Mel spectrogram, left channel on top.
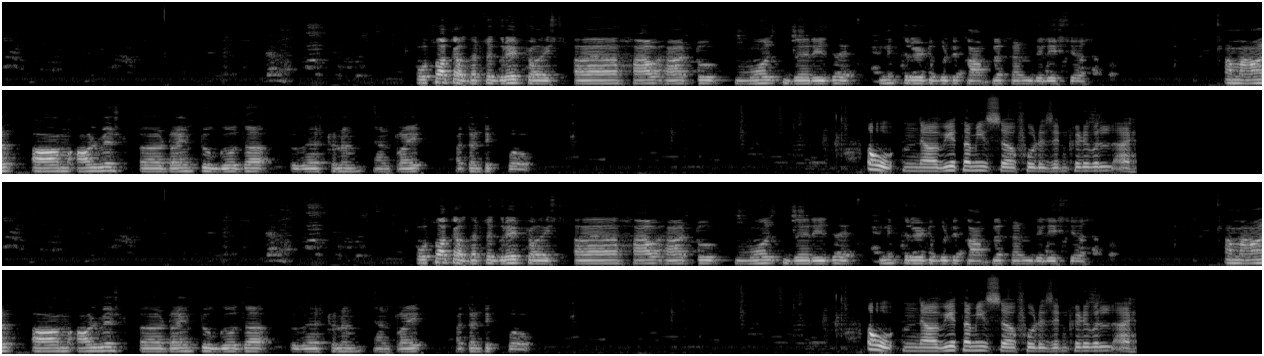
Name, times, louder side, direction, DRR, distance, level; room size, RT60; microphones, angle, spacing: voice 1, 2.6-3.2 8.7-8.8 21.3-23.9, equal, 5° right, 4.3 m, -24 dB
voice 2, 4.1-10.9 12.2-16.8 17.1-17.9 21.0-21.1, left 1 dB, 15° left, 2.4 m, -25 dB
head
